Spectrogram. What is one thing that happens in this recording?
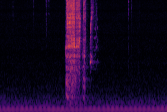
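Scissors snip through the tip of a rubber balloon.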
